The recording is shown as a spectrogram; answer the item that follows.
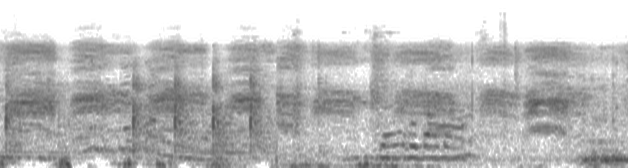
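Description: Crows cawing, a quick run of harsh caws in the first few seconds and another near the end, with people's voices faintly in the background.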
